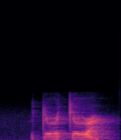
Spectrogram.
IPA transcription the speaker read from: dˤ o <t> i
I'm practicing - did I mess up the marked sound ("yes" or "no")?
yes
